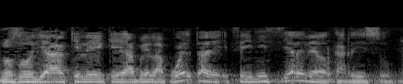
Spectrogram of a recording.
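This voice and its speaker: Over light background noise, a man speaks at a moderate pace with a Haitian accent. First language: Haitian Creole (speaking Spanish). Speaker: immigrant association president; guest. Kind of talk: TV interview. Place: studio.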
